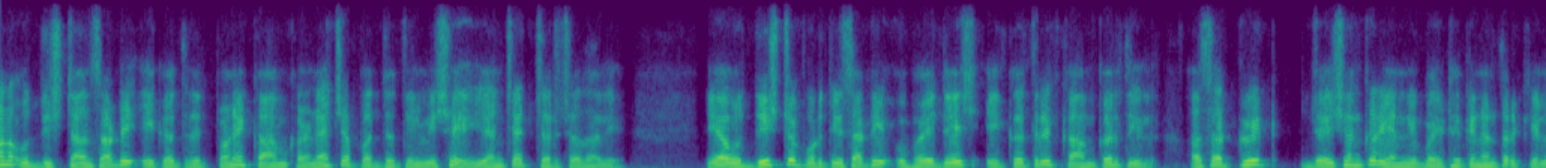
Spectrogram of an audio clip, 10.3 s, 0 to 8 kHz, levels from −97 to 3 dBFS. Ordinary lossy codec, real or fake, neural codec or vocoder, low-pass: Opus, 16 kbps; fake; codec, 16 kHz, 4 kbps, FreqCodec, smaller model; 7.2 kHz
